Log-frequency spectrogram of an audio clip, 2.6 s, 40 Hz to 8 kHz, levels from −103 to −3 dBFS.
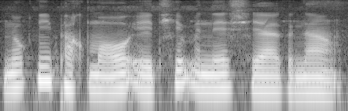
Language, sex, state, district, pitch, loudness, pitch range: Garo, male, Meghalaya, South Garo Hills, 115 Hz, -16 LUFS, 105-125 Hz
